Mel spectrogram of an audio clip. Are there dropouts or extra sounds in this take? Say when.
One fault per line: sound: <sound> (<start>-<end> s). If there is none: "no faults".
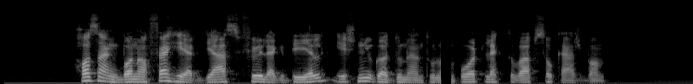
sound: dropout (4.4-4.5 s)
